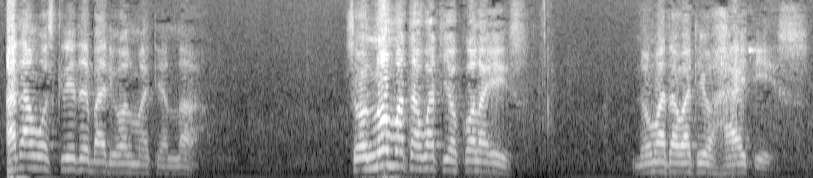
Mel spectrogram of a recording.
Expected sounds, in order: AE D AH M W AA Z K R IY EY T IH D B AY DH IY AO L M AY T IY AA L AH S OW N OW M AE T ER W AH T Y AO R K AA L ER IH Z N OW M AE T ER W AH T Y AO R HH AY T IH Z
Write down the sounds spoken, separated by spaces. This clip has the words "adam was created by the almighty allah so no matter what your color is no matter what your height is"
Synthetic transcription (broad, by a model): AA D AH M W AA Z K R IY EY T IH D B AY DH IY AO L M AY T IY AA L AH S OW N OW M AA T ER W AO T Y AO K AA L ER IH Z N OW M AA T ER W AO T Y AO HH AY T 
